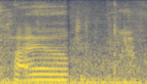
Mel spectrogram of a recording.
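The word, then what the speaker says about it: Kaian: My name is Kyan. Whoa. You're going to have to spell that for me.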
